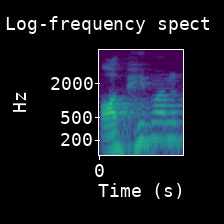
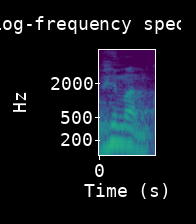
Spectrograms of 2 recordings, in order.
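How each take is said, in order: First: The first vowel is an open 'aw' sound. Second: The first vowel is a closed 'o' sound. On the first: The speaker calls it wrong. "কখনো বলি না" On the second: The speaker calls it right. "সব কি ও এর মতো"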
